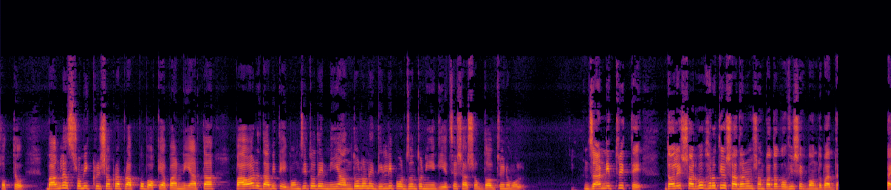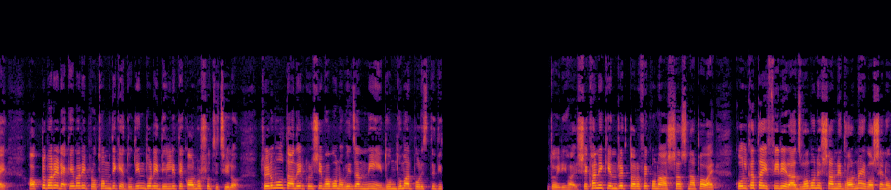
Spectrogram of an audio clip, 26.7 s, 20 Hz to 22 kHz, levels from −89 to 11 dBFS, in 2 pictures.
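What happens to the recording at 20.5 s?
At 20.5 s the sound is in the middle of a playback stall, a dead gap running from 19.98 s to 21.58 s, about 1.6 s long. The output cuts off mid-flow and resumes afterwards, most likely because the player ran short of data or its thread was blocked until it recovered. On the waveform the trace drops to a flat line for that stretch, and the spectrogram shows a clean vertical band of empty silence with abrupt edges on both sides.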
